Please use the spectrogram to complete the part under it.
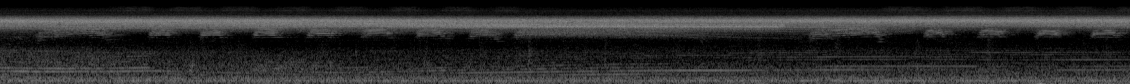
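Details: Cicadas at Lake Kamo in Sado City, Niigata Prefecture, Japan, producing a constant shrill high-pitched whine. A lower buzz pulses regularly in short beats, and faint gliding tones drift in the background.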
